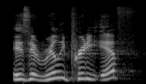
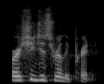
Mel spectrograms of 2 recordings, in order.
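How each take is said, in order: First: "if" lifted on a rising, hanging tune; stress on if. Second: "just" leaned on, falling, settled close; stress on just. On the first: Pastor poses the conditional option to the congregation with the stress on "if". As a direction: lean on "if" and leave it hanging. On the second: Pastor gives the unconditional answer with the stress on "just". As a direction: land firmly on "just" and let it fall. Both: Shown as a demonstration. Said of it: "So which is it?".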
